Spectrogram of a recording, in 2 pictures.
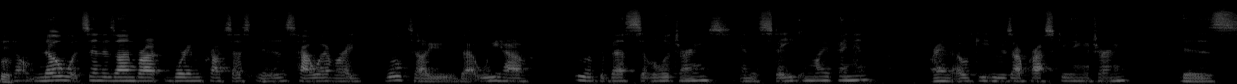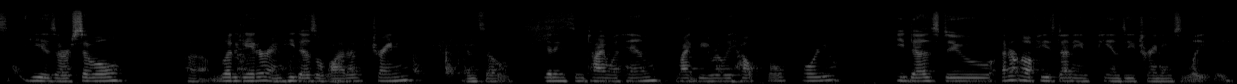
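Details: Adult speaker in a meeting room; ordinary speech.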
